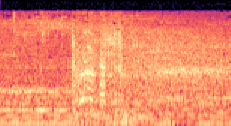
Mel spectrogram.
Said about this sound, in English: I want the car running. I said start the car!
